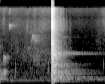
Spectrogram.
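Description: A microwave oven door slams shut.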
